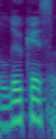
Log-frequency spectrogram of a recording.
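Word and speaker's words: Lukæs: My artist name is Lucas, but spelled with that A that's attached to an E. What are those? – It's like a Gaelic thing, right? – Yeah, so Lucas, but it's like L-U-K-A-E-S.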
